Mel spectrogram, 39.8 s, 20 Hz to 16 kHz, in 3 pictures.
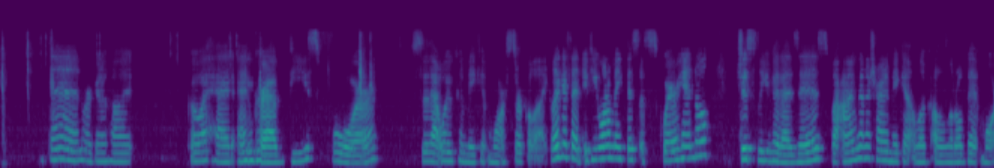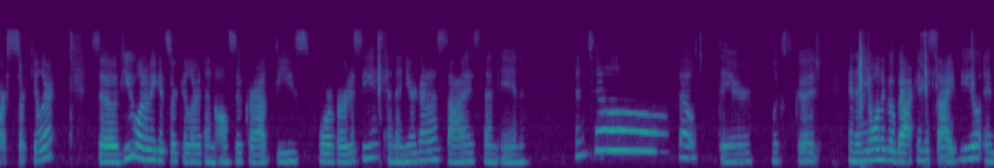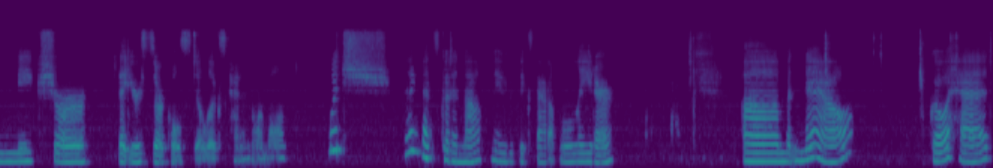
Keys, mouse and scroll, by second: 0.5-3.6 drag, 3.6-6.5 middle drag, 4.8 z, 8.3 z, 18.3 s, 23.1 click, 23.5 click, 23.6 middle click, 23.8 click, 24.0 middle click, 24.7 KP_3, 25.6 z, 29.7 middle click, 30.6 click, 31.3 click, 31.6 click, 32.5 middle click, 35.1 middle click, 35.2 click, 35.6 click, 38.2-39.7 drag.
